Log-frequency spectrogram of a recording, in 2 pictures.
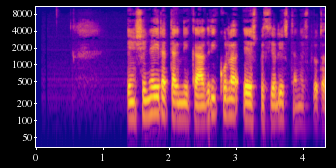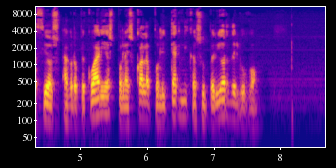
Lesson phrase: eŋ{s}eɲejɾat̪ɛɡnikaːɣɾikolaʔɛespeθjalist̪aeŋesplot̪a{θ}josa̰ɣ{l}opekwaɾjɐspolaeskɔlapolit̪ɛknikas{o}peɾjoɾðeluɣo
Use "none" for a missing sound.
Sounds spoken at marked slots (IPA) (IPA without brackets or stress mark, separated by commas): ʃ, θ, ɾ, u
